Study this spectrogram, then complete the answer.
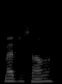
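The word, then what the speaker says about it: Magatama: You said it right, Magitama.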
